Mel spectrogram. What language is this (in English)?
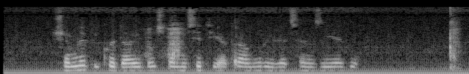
Georgian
